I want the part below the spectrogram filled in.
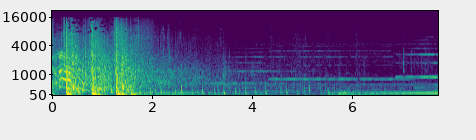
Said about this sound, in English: I'll shoot you dead before you know it.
